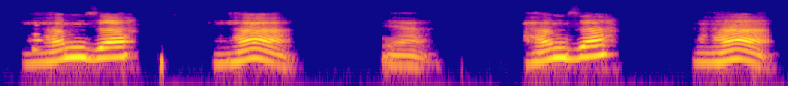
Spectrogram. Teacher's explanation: tenggorokan di bagian paling bawah ya bagian bawah ini ada dua hurufnya yaitu huruf hamzah dan ha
